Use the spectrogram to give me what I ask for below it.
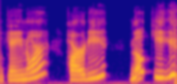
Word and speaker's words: Gaynor Hardy-Meilke: guest with me today I have the wonderful gayor Hardy milky did I say that right yes yay okay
